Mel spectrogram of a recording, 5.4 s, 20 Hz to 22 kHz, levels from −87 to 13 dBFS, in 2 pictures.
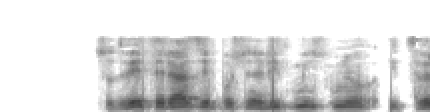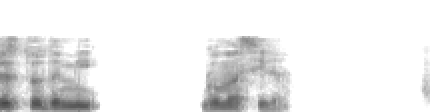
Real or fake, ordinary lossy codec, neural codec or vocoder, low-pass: real; MP3, 32 kbps; none; 5.4 kHz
